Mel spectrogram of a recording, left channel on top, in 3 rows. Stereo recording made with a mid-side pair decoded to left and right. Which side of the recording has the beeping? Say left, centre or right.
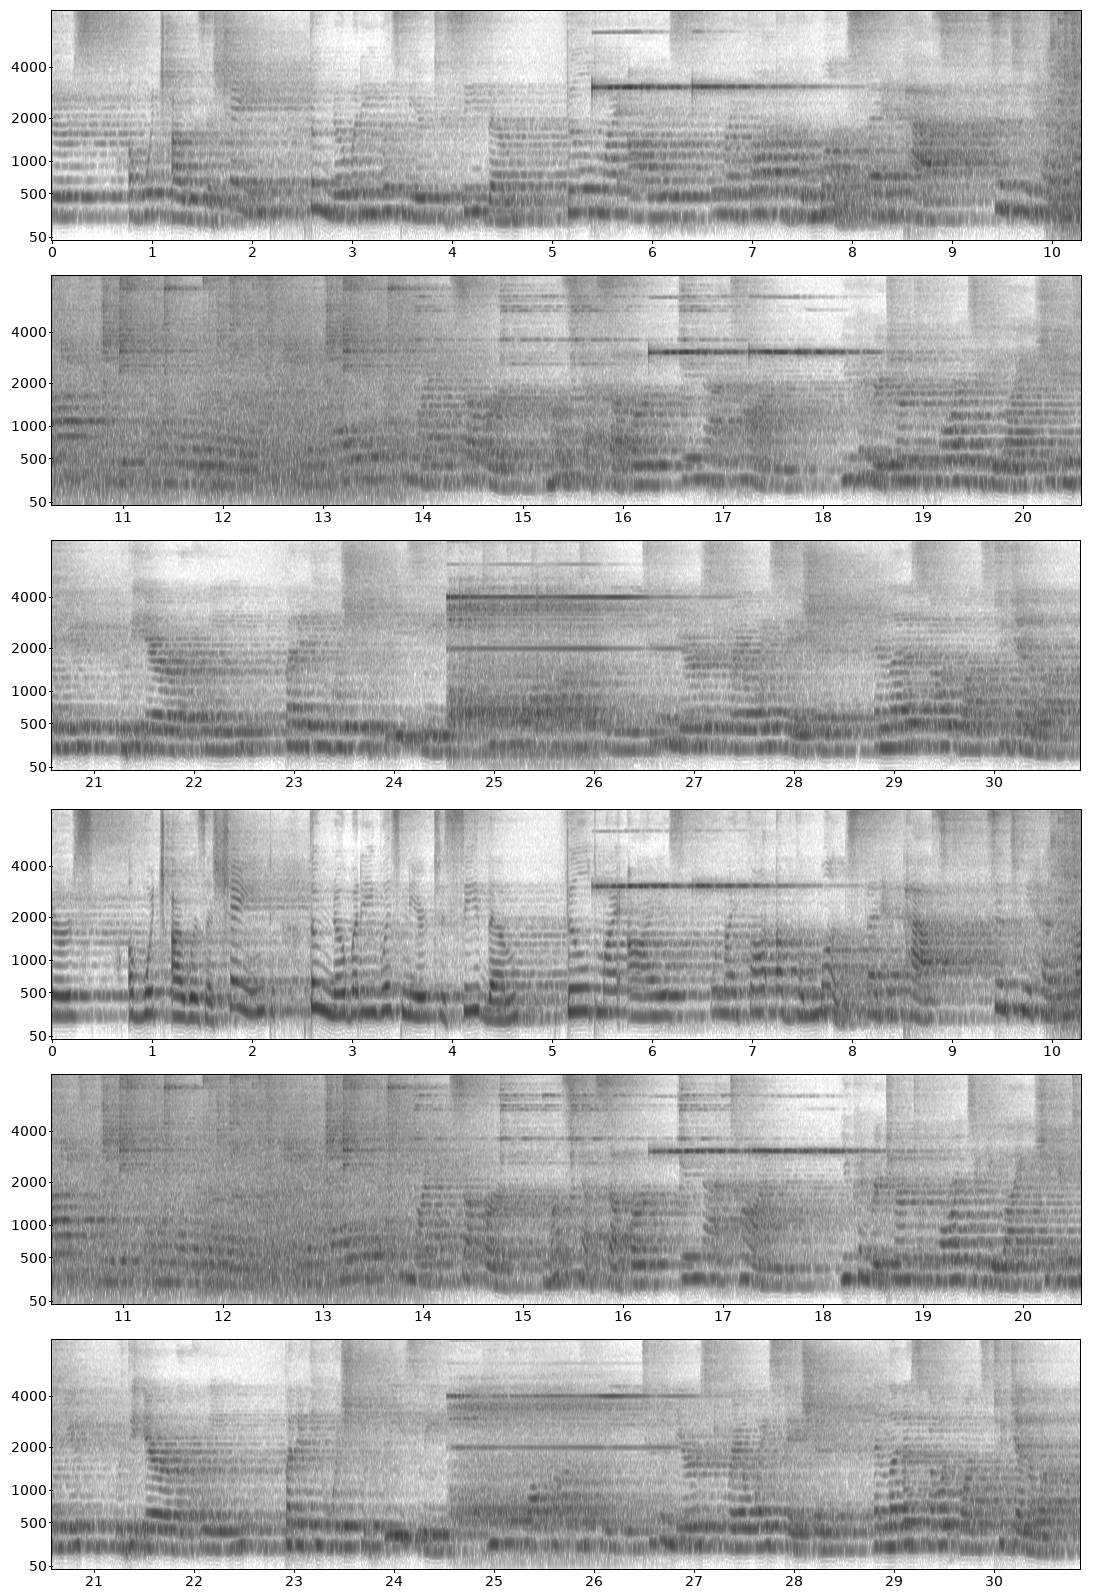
left.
